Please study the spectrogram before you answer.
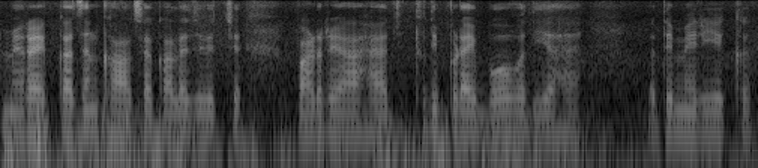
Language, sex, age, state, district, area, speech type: Punjabi, male, 18-30, Punjab, Amritsar, urban, spontaneous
